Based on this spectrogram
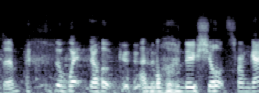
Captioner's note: laughs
